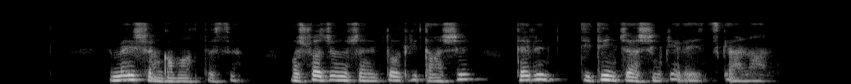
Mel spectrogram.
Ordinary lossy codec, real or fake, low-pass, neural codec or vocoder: MP3, 64 kbps; real; 7.2 kHz; none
